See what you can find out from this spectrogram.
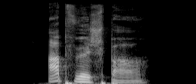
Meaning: able to be wiped away / clean
- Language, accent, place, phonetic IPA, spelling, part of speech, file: German, Germany, Berlin, [ˈapvɪʃbaːɐ̯], abwischbar, adjective, De-abwischbar.ogg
